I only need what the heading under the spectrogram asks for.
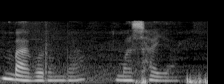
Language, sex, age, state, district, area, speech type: Bodo, female, 18-30, Assam, Chirang, rural, spontaneous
